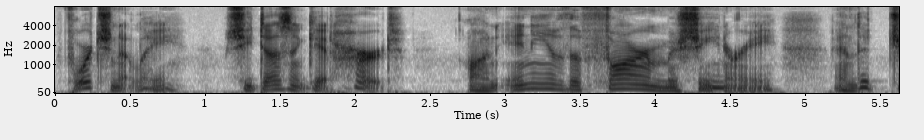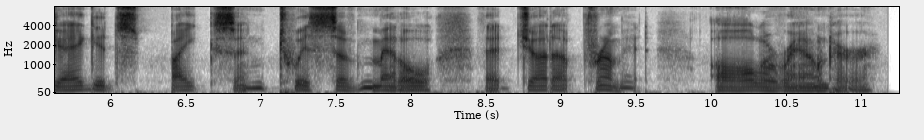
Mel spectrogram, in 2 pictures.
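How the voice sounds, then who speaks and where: A man telling spooky stories as a host and game master, measured, with dramatic pauses and wry asides. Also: medium pitch, lively intonation, creaky, no echo, clean studio sound. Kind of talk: narrated spooky anecdote and game narration.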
